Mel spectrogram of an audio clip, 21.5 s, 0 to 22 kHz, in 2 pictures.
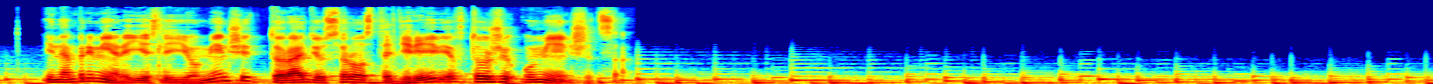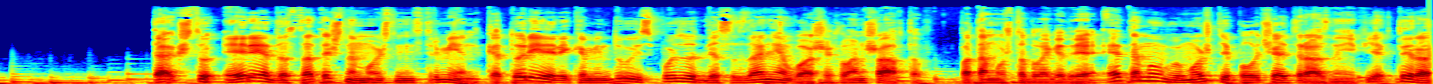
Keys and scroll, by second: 7.8-19.8 typing.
